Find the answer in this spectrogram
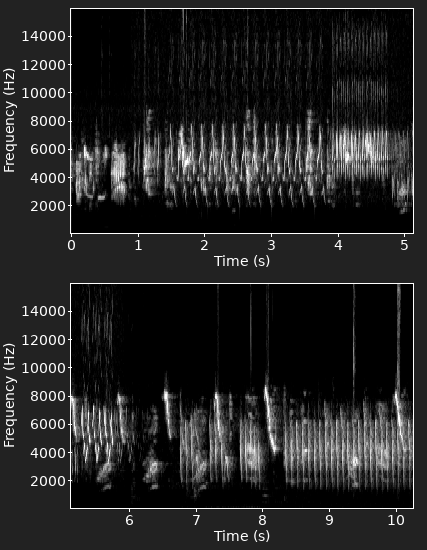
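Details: Long-tailed shrike singing in its natural habitat: a varied, rapid medley of scratchy repeated notes, trills and buzzy phrases, shifting style every second or two, with a low hum underneath.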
